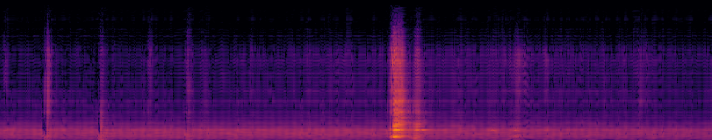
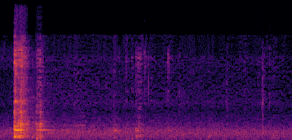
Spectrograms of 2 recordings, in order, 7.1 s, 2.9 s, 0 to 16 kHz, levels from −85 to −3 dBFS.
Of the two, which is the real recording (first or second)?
second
